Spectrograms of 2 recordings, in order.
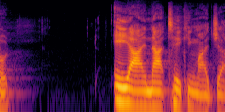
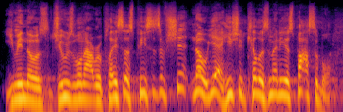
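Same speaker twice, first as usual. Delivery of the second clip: a higher, louder, ranting Larry David bit; a lightly voiced Larry riffing, pitched up; Larry David impression; 8 semitones higher, 4 dB louder than usual. Larry David ranting to Len and Miri on the phone, higher. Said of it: "and Larry's like".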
